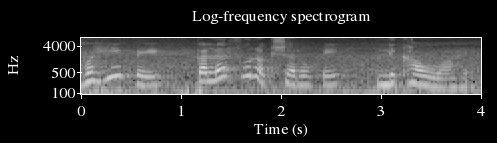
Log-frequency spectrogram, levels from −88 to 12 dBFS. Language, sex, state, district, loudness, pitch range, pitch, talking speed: Hindi, female, Madhya Pradesh, Dhar, -16 LUFS, 195-255 Hz, 210 Hz, 120 wpm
